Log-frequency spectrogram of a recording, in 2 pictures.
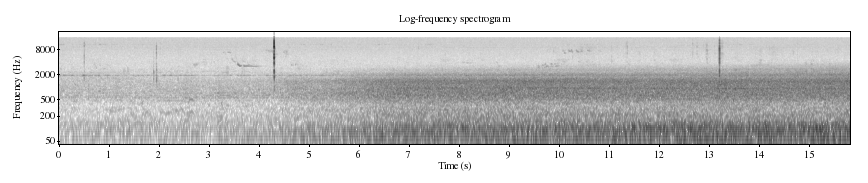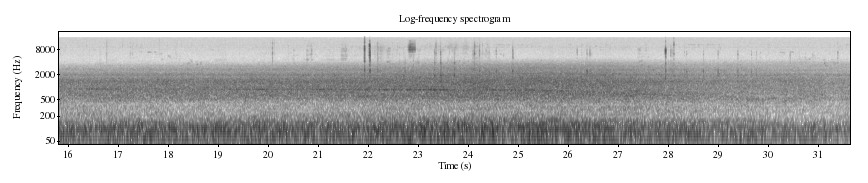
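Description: Airbus A380's four jet engines on its landing roll: after a sharp click about four seconds in, a steady jet roar with a low rumble and a faint whine swells up over a couple of seconds and stays loud, consistent with reverse thrust being applied after touchdown.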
